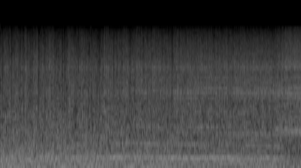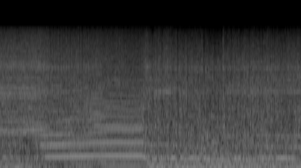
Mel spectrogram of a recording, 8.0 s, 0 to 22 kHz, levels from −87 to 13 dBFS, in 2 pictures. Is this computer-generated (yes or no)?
no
